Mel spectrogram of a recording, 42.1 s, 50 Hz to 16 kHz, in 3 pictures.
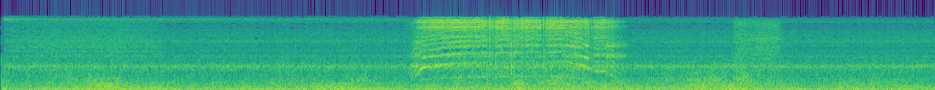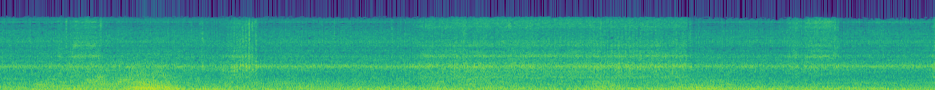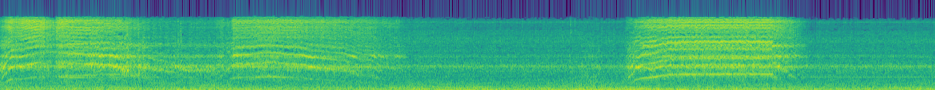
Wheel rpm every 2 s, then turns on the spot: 0, 0, 0, 130, 80, 0, 0, 30, 10, 0, 30, 30, 10, 20, 140, 100, 110, 0, 40, 130, 0.
16-18 20-24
